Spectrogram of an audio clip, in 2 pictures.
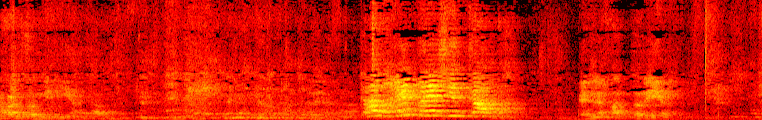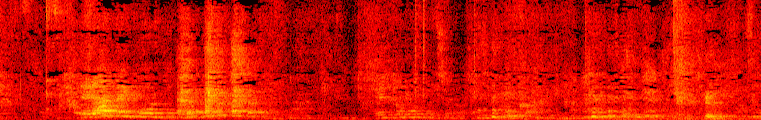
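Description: A young man speaks with animation in an echoing hall.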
